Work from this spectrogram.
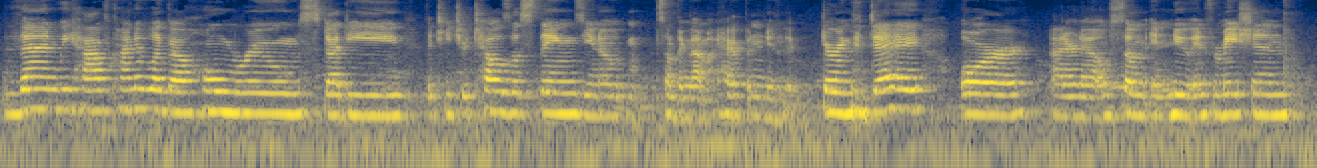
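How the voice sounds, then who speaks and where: A woman's voice: a little high, flat delivery, a little slow, roomy sound, distant mic, a little hiss or hum. A sixteen-year-old girl from the Czech Republic, an exchange student answering interview questions casually with lots of "like" and "um". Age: teens. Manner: casual, many fillers like "like" and "um".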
